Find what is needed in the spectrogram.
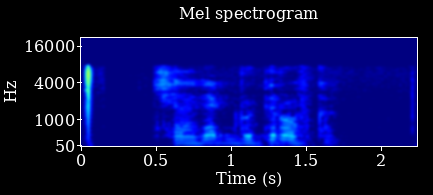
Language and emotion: Russian, neutral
